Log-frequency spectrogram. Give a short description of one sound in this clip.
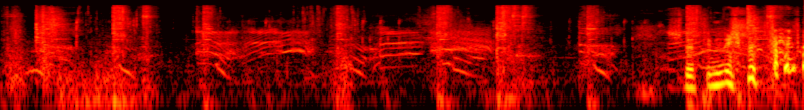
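Metal swords clash and ring.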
